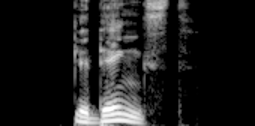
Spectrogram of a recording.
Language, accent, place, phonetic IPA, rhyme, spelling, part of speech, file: German, Germany, Berlin, [ɡəˈdɛŋkst], -ɛŋkst, gedenkst, verb, De-gedenkst.ogg
- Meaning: second-person singular present of gedenken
